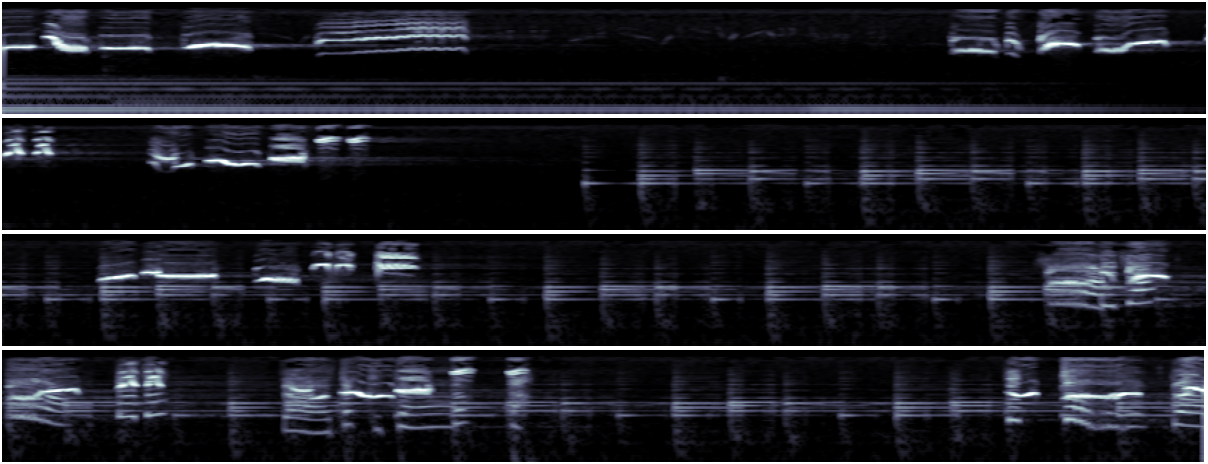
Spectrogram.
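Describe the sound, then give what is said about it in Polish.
A common blackbird, a black bird with a yellow bill, sings bursts of rich fluting whistles and chirps from an album track. A low drone plays beneath the early phrases, and sustained steady tones hold under the later song. “teraz drugi fragment i kolejny gatunek ptaka, do narysowania którego potrzebne byłyby właściwie tylko dwie kredki, czarna i żółta”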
